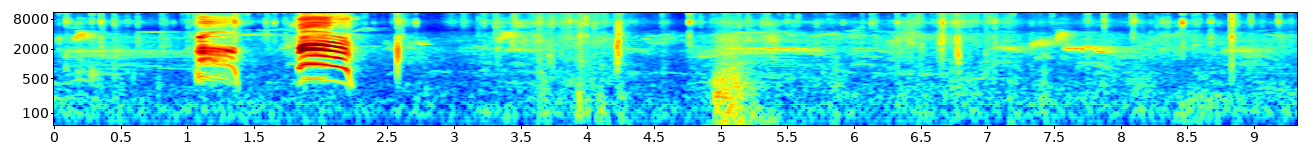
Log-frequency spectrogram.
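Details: Crows squabbling with wild birds over food, two loud harsh nasal caws near the start, then quieter mixed chirps, whistles and scattered bird calls in the background.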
